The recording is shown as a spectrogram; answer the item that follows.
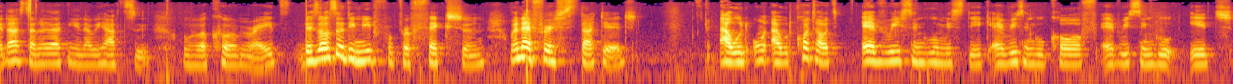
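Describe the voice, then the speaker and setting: Young woman, low voice, chatty and self-deprecating to camera, faint noise behind. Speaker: YouTuber. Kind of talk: casual talk to camera.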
